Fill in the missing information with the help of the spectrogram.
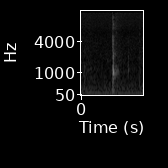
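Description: A single short, sharp hiccup from a baby in a quiet room.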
